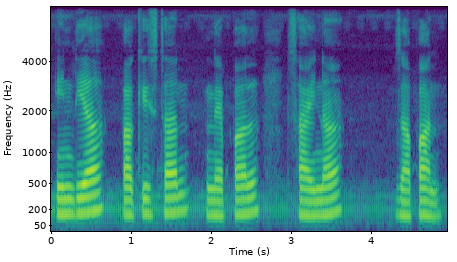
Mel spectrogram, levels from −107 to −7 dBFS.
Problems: none marked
